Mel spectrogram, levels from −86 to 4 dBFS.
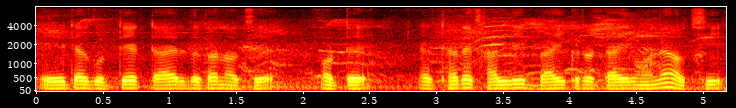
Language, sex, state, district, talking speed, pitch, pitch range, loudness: Odia, male, Odisha, Malkangiri, 150 wpm, 120 Hz, 115-125 Hz, -16 LUFS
